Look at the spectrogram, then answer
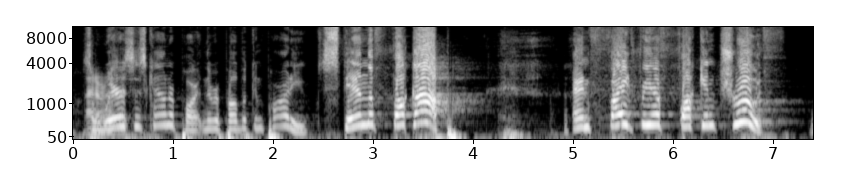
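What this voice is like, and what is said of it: Loud, yelling delivery. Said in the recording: “Why are you yelling at me? ... Yeah, it feels like it.”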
